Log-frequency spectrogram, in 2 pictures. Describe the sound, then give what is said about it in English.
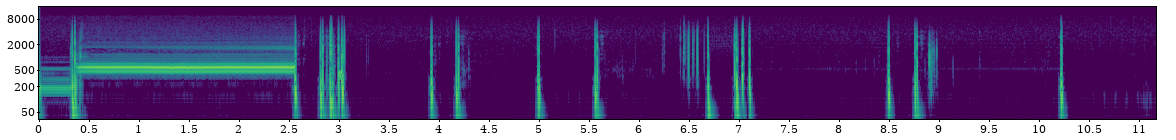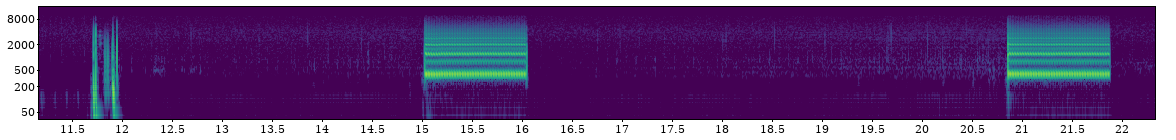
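Telephone exchange tones and dialing as 113 and then 10 are dialed into the service code selector: a steady harmonic tone opens, followed by many sharp dial-pulse clicks in groups, then two separate bursts of buzzing tone, with silence between. “First, let's see what's on the 0 level by dialing 113, dropping the sender, and then into the service code selector, we'll dial 10.”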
